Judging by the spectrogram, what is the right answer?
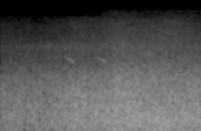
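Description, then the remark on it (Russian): Small ocean waves wash steadily onto the wet sand of a nearly deserted beach in the morning, a soft continuous hiss of surf that swells slightly louder toward the end, with no voices present. “Небольшие волны ласково ласкали мокрый песок на берегу. Океан манил к себе.”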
